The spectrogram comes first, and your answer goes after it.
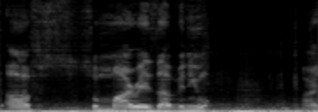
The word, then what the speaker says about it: Saumarez: So this is a cul-de-sac, a circle right off Saumarez Avenue, or Saumarez. So it's spelled S-A-U-M-A-R-E-Z.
